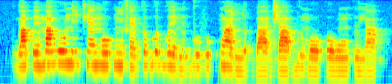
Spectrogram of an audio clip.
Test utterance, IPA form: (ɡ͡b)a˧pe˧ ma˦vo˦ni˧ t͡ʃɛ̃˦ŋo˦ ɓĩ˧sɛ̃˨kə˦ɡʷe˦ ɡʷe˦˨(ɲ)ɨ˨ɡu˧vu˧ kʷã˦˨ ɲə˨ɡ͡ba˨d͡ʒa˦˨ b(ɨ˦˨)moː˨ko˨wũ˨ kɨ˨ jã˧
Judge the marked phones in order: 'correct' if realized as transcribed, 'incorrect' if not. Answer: incorrect, incorrect, correct

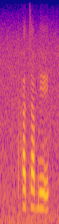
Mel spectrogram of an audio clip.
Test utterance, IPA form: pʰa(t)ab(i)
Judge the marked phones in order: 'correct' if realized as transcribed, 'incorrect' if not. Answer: correct, incorrect

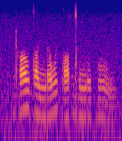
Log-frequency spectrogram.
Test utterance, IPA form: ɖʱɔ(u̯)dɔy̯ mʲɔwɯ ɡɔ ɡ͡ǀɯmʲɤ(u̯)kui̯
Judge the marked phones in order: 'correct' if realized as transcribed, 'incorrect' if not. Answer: correct, incorrect

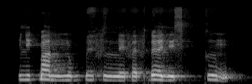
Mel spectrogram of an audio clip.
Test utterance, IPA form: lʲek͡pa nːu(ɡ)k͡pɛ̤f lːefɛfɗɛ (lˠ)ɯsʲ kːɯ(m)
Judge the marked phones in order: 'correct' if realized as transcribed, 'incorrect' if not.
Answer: correct, incorrect, correct

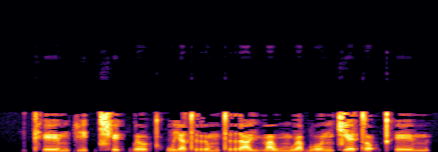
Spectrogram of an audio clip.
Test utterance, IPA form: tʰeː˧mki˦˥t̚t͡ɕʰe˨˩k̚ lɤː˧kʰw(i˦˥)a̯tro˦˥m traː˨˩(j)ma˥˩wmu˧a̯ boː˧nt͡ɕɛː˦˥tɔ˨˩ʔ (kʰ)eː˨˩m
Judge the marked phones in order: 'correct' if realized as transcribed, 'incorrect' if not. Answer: correct, correct, correct

